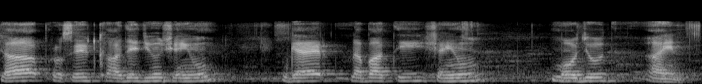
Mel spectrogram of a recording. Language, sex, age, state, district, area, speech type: Sindhi, male, 60+, Delhi, South Delhi, urban, read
